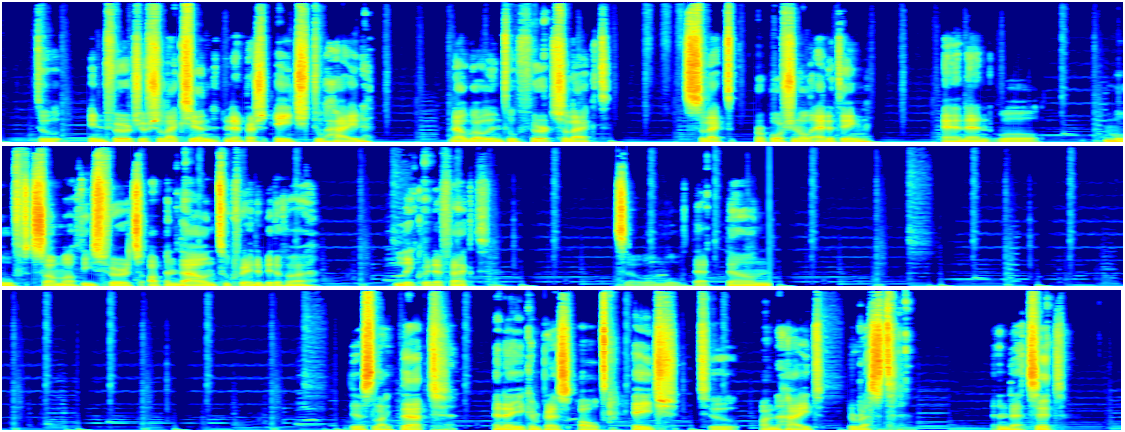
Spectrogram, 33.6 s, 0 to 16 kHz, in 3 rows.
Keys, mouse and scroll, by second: 1.2-2.7 middle drag, 2.7 h, 3.6-5.3 middle drag, 5.3-7.5 drag, 12.0 click, 12.9 click, 13.4 g, 16.4 click, 16.7 g, 18.9 click, 19.5 g, 21.1 click, 21.4 g, 23.2 click, 23.6 g, 26.0-28.4 scroll down 1, 28.4 alt+h, 30.0-30.6 middle drag, 30.6 click, 31.3 click, 31.8 middle click, 32.1-32.7 scroll down 1, 32.7 click, 33.2 click.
